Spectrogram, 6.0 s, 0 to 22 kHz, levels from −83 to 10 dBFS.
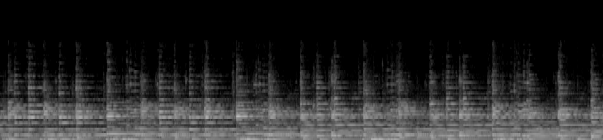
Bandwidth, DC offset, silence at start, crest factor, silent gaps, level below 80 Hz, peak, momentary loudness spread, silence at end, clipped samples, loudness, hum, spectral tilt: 14 kHz; under 0.1%; 0 s; 16 dB; none; -44 dBFS; -12 dBFS; 4 LU; 0 s; under 0.1%; -26 LUFS; none; -3 dB/octave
